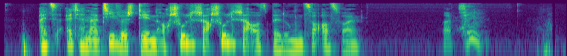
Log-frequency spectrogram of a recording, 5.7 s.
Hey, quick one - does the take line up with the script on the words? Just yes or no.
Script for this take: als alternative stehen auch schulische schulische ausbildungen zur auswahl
yes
